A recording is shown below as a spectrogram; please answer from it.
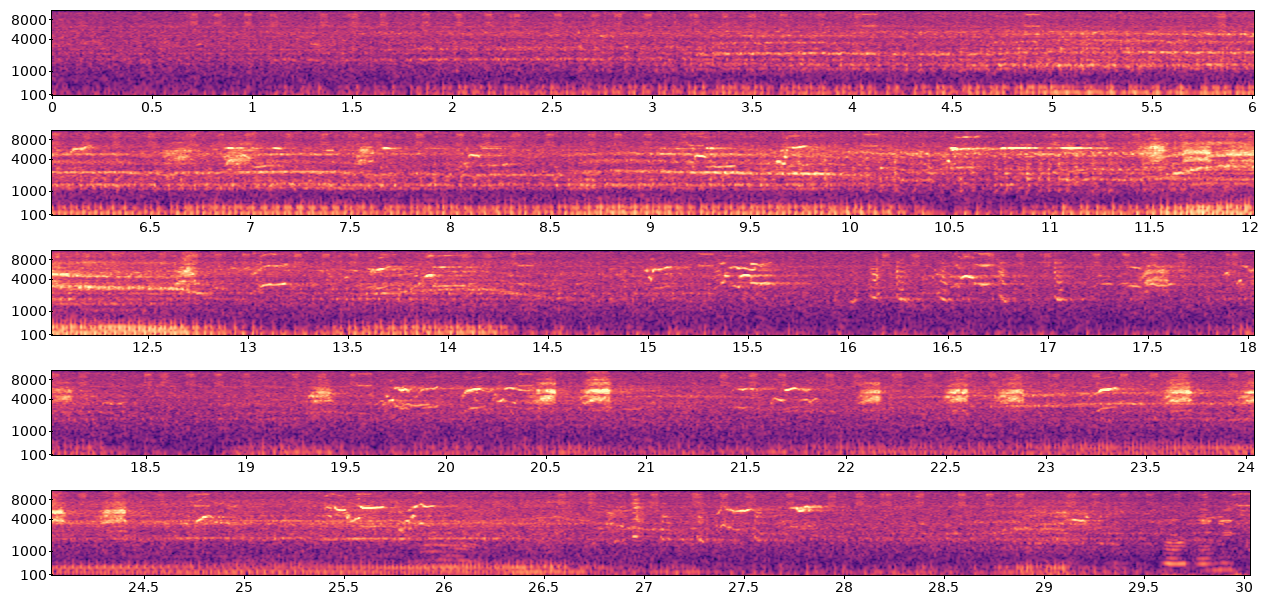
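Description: Motorcycle engine running, growing louder to a peak about twelve seconds in as a bike comes past close, then easing off. Short high chirps, likely birds, come over the second half.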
